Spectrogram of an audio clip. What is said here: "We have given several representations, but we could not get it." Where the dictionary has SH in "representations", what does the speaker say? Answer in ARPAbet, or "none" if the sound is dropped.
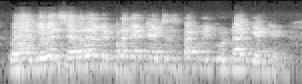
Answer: S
